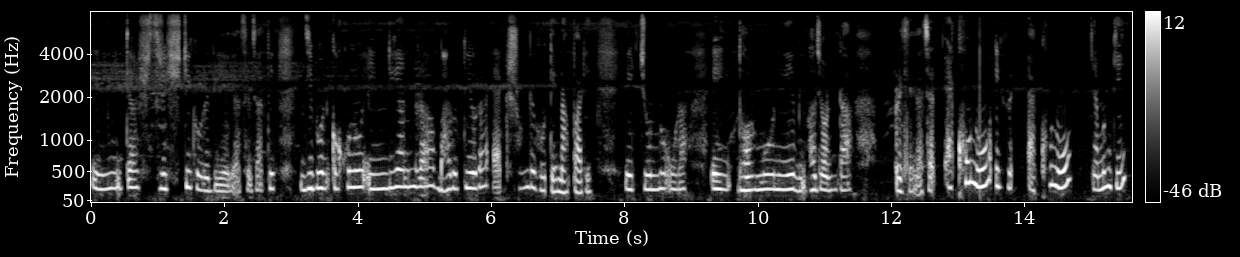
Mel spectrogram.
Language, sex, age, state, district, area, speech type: Bengali, female, 18-30, West Bengal, Dakshin Dinajpur, urban, spontaneous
